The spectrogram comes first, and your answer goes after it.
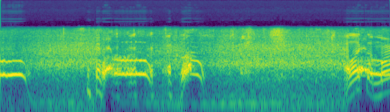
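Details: The neighbours' visiting beagle sings in front of Mango the mastiff and Dexter the labrador. Several short, bending howls come in quick bursts, each swooping up then falling, with quieter gaps between over a steady hiss.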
